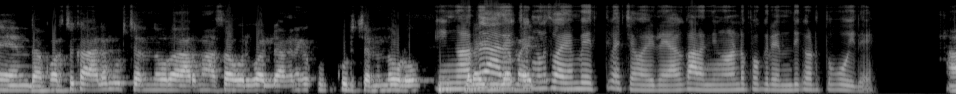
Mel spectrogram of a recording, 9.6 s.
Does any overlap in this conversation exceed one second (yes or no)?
no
